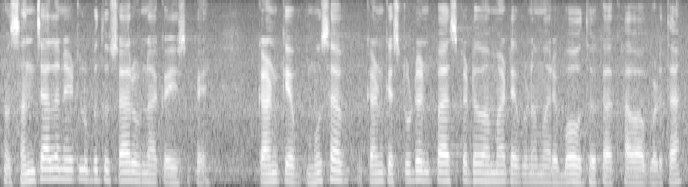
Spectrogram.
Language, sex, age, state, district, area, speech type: Gujarati, male, 18-30, Gujarat, Rajkot, rural, spontaneous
